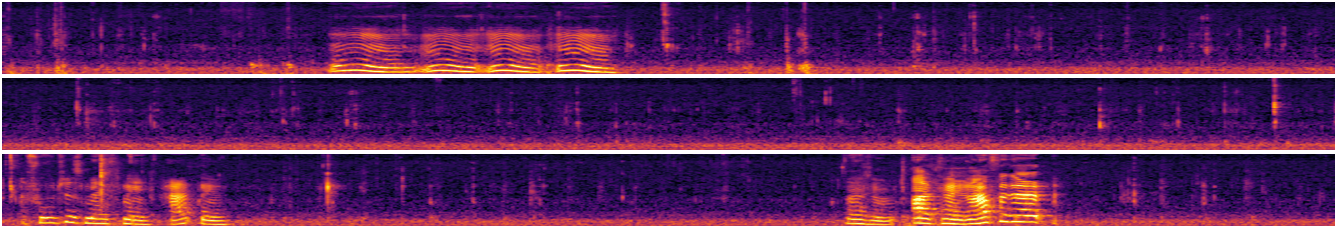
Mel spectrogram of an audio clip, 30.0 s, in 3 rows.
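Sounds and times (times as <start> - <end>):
chewing with wet mouth clicks: 0.0 - 2.3, 4.6 - 15.2, 15.8 - 21.0, 21.9 - 26.3, 28.2 - 29.9
steady low hum: 0.0 - 29.9.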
